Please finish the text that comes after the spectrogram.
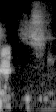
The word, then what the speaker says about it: Borges: I'm gonna Google the name real quick, but I still won't be able to pronounce it right. It's Jorge Luis Borges. How you Borges. say it? It's Borges? Borges.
